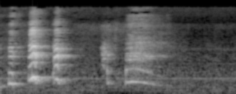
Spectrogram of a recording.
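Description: A woman laughing in high-pitched bursts, a quick run of them at the start and another about a second in.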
